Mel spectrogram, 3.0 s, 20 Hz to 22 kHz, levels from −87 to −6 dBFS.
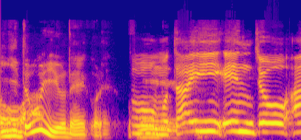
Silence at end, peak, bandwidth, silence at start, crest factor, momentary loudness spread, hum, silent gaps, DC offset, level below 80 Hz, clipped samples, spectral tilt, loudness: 0 s; 0 dBFS; 11.5 kHz; 0 s; 10 dB; 9 LU; none; none; under 0.1%; -52 dBFS; under 0.1%; -6 dB/octave; -9 LUFS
